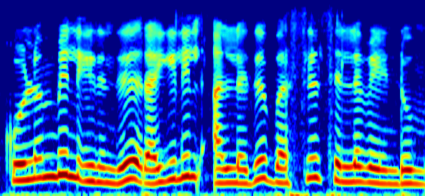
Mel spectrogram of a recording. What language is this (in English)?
Tamil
